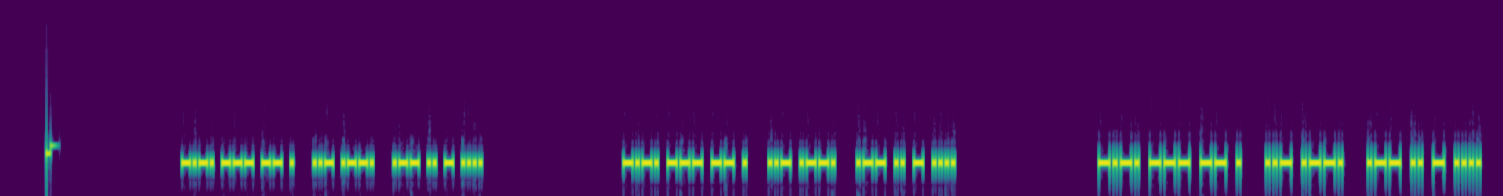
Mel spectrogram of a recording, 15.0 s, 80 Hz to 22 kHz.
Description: Morse code, heard as a keyed tone, about 35 wpm, 700 Hz. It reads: COME UP WITH COME UP WITH COME UP WITH
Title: Speed-Racing - Sets of 3 Words 28wpm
